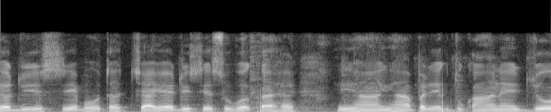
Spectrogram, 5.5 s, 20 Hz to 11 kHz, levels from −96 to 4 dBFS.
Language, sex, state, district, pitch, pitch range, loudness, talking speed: Hindi, male, Bihar, West Champaran, 135 Hz, 130-140 Hz, -15 LUFS, 175 wpm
